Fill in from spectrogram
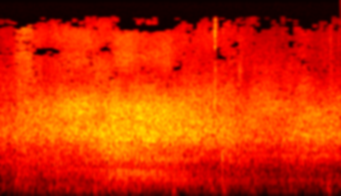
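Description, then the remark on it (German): A car drives past on a main road in the Ruhr area of Germany, its broad rushing noise swelling to a peak midway and then fading slightly as it moves away, with no talking. “Und jetzt kommt hier noch ein Auto vorbei gesegelt.”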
